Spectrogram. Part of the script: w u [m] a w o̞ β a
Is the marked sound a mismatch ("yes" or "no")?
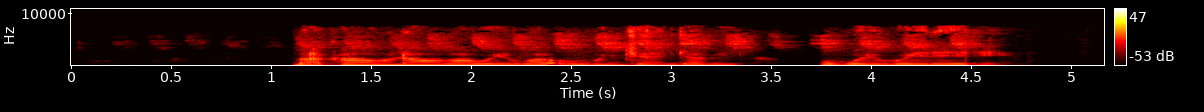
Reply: yes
